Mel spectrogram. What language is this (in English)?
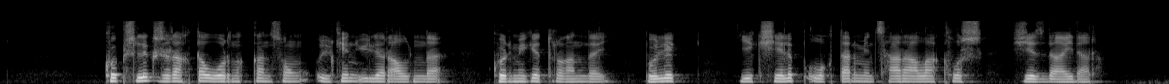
Kazakh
